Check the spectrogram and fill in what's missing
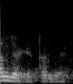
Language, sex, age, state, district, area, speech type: Manipuri, male, 45-60, Manipur, Kakching, rural, conversation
